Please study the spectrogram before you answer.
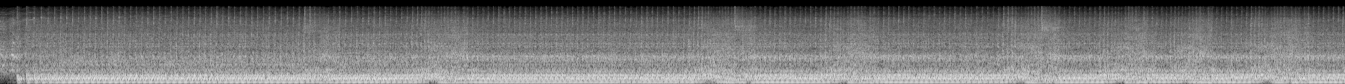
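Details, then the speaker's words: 2024 Kawasaki KLX300 single-cylinder after installing Delkevic aftermarket header pipe: loud even idle with steady low drone, several quick throttle blips rising and settling back; normal running. "So I'm going to go ahead and fire it up here. Give it a little revvy."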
